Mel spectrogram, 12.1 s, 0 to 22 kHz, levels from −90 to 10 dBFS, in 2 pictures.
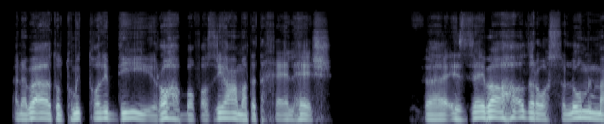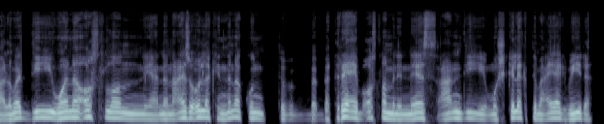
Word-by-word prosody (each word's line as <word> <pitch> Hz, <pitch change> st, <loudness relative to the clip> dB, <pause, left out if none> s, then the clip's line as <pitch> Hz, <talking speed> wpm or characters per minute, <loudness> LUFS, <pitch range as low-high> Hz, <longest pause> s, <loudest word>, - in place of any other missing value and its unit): أنا 125 Hz, -1 st, -3 dB
بقى 140 Hz, -2 st, +4 dB
300 125 Hz, +3 st, 0 dB
طالِب 140 Hz, -1 st, -1 dB
دي 135 Hz, -5 st, 0 dB
رهبة 125 Hz, -4 st, +1 dB
فظيعة 140 Hz, +7 st, 0 dB
ما 115 Hz, -, +1 dB
تتخيّلهاش. 115 Hz, 0 st, -5 dB, 0.9 s
فإزاي 120 Hz, +5 st, 0 dB
بقى 160 Hz, -1 st, +6 dB
هاقدَر 155 Hz, -2 st, 0 dB
أوصَّل 120 Hz, 0 st, -3 dB
لهم 155 Hz, +1 st, +4 dB
المعلومات 130 Hz, +1 st, +1 dB
دي 155 Hz, +4 st, +1 dB
وأنا 160 Hz, +3 st, +3 dB
أصلًا، 145 Hz, -7 st, 0 dB
يعني 115 Hz, +1 st, -3 dB
أنا 120 Hz, +1 st, -3 dB
عايز 155 Hz, +1 st, 0 dB
أقول 165 Hz, +2 st, +3 dB
لك 160 Hz, -4 st, -4 dB
إن 130 Hz, +1 st, -2 dB
أنا 170 Hz, +2 st, 0 dB
كنت 140 Hz, -5 st, -3 dB
ب -, -, -5 dB, 0.2 s
ب 115 Hz, -, -12 dB
باترعِب 150 Hz, +4 st, 0 dB
أصلًا 155 Hz, -1 st, -2 dB
من 125 Hz, -, +2 dB
الناس، 125 Hz, +1 st, -1 dB
عندي 135 Hz, 0 st, -2 dB
مشكلة 120 Hz, +7 st, -2 dB
إجتماعية 140 Hz, -1 st, -2 dB
كبيرة. 130 Hz, -1 st, -1 dB
135 Hz, 180 wpm, -23 LUFS, 120-150 Hz, 0.9 s, بقى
